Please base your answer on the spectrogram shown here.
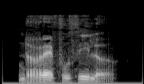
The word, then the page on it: refucilo: espagnol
